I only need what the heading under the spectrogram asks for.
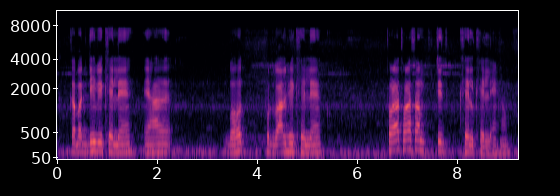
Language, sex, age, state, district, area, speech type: Hindi, male, 30-45, Uttar Pradesh, Mirzapur, rural, spontaneous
